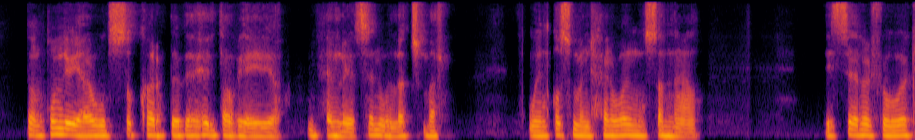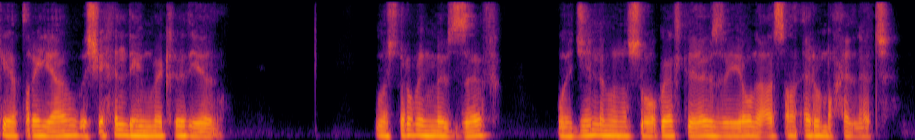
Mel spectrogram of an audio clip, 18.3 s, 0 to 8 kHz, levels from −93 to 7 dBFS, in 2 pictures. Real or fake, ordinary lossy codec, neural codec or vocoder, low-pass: fake; none; codec, 16 kHz, 1.1 kbps, Voila-Tokenizer; none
